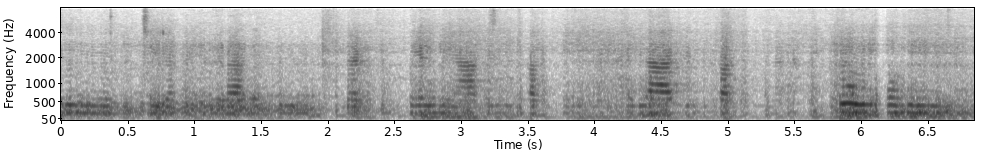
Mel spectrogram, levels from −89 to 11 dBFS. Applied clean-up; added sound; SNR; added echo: neural mask model RNNoise.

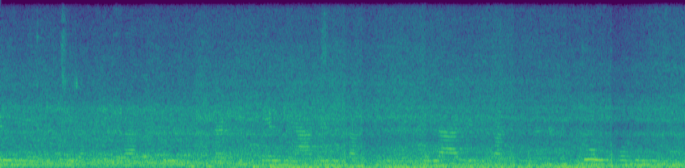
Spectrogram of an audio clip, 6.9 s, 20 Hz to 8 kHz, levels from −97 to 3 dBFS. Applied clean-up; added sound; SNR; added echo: none; Train; -5 dB; none.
